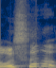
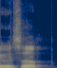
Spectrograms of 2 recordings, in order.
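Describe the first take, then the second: First: It is said with lively, upbeat energy. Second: It is said in a flat monotone. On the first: The speaker is in a playful, silly mood. "normally I'd be like" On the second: The listener thinks something is wrong. "I didn't feel like being silly"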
